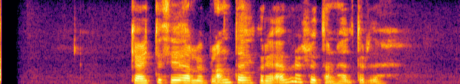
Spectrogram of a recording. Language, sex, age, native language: Icelandic, female, 40-49, Icelandic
